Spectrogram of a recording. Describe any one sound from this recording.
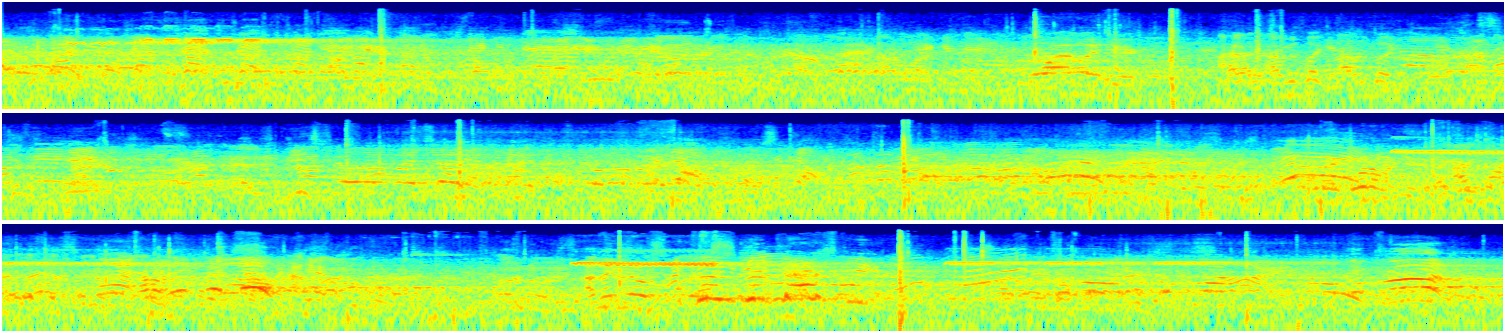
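Young men and women shout and call out across an open field.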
